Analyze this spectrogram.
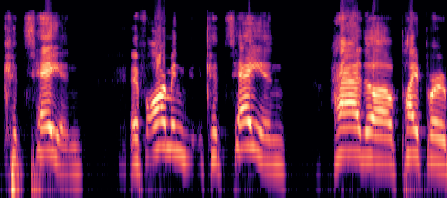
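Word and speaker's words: Keteyian: If Armin, and I believe his name is pronounced Katayan, if Armin Katayan had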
